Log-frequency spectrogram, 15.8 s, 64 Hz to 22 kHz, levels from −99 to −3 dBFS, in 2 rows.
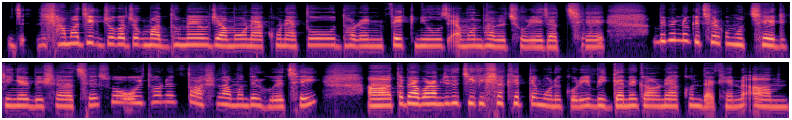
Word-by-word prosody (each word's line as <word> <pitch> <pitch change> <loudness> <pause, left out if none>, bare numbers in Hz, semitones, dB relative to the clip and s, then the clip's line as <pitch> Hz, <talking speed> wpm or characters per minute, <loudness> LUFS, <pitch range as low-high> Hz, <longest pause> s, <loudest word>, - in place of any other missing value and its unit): চে - - +1 0.2
যে 250 - -2
সামাজিক 295 +3 +3
যোগাযোগ 265 -1 0
মাধ্যমেও 255 +2 -1
যেমন, 230 0 0 0.2
এখন 235 +2 -10
এত 215 - -19 0.4
ধরেন 225 -1 -3 0.2
fake 240 -2 +3
news 225 0 -4 0.2
এমনভাবে 225 -1 -4
ছড়িয়ে 205 -1 -3
যাচ্ছে। 200 +1 0 0.7
বিভিন্ন 400 +2 0
কিছু 340 - +3
এরকম 290 -3 -4
হচ্ছে 245 +1 +3
এডিটিং 225 +2 -6
এর 230 - -2
বিষয় 225 0 -1
আছে। 245 - 0 0.2
সো, - - -13 0.2
ওই 315 - -4
ধরনের 340 0 -7
তো - - -4
আসলে 275 +1 -6
আমাদের 240 +1 -4
হয়েছেই। 210 +6 +2 0.6
আ - - +10 0.2
তবে 290 +1 +3
আবার 285 0 +7
আমি 280 - -2
যদি 310 +1 -2
চিকিৎসা 300 0 +4
ক্ষেত্রে 290 -1 -2
মনে 220 -1 -5
করি, 215 0 -2
বিজ্ঞানের 225 +1 +1
কারণে 225 0 -1
এখন 240 +3 -8
দেখেন, 210 -1 -4 0.3
আম 215 -1 -1
235 Hz, 165 wpm, -27 LUFS, 225-280 Hz, 0.7 s, আ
